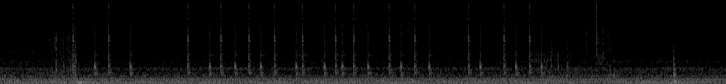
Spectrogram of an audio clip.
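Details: 1999 BMW Z3 2.3 (2.5 L) at idle: rapid irregular dry relay clicks in bursts while the clutch pedal is pressed, stopping on release; confirmed from the EWS 3.D immobilizer module, with occasional starting trouble.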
